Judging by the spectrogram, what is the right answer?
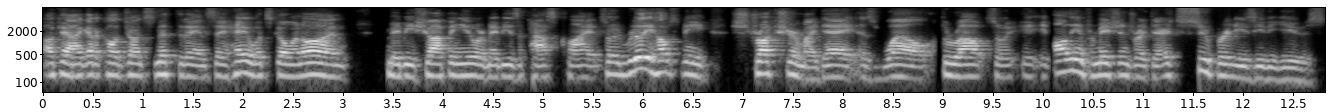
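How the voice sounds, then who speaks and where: In a normal speaking voice, the speech moves at a moderate pace with fairly even intonation. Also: man, fairly high pitch for a man. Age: 30s. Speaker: mortgage loan officer. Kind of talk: podcast interview.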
